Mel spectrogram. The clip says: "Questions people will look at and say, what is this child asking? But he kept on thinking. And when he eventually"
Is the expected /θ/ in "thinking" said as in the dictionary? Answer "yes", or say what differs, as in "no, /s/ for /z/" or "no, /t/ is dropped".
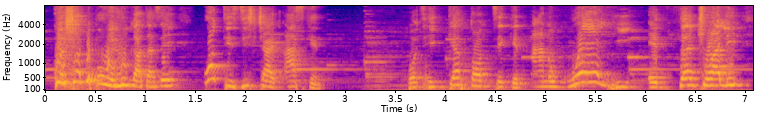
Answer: no, /t/ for /θ/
